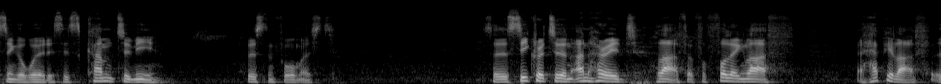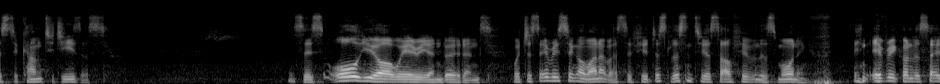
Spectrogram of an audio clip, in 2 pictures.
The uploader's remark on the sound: Messages here were recorded at Men’s Breakfasts hosted at RED POINT Church.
